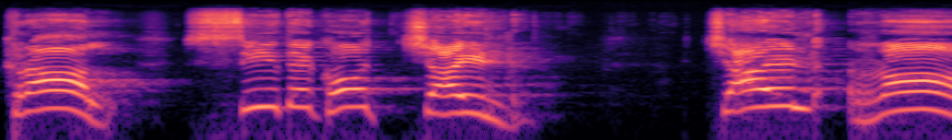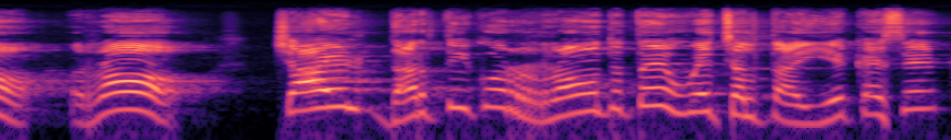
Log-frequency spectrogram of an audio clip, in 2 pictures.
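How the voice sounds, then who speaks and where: High-voiced man teaching in a reverberant hall. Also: animated, takes it slowly. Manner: quizzes students with repeated questions. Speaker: English teacher. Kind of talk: classroom vocabulary lecture.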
